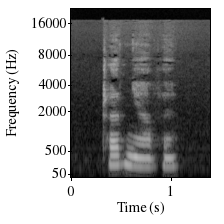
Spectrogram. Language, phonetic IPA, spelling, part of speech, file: Polish, [t͡ʃarʲˈɲavɨ], czarniawy, adjective, LL-Q809 (pol)-czarniawy.wav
